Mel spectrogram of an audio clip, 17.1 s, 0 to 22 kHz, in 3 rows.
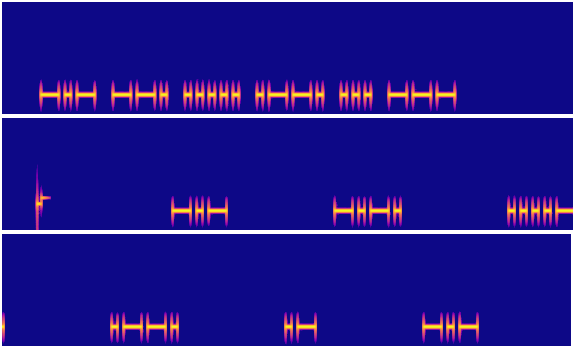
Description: Morse code, heard as a keyed tone, about 20 wpm, spaced as for 10 wpm, 700 Hz. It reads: KG5PSO KC4PAK
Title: USA Call Signs - 6 Characters - 6x Character Spacing - 20wpm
